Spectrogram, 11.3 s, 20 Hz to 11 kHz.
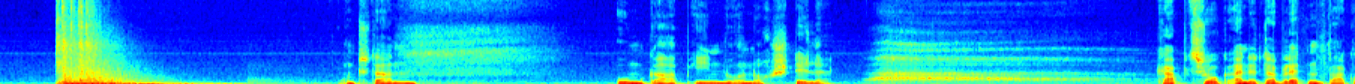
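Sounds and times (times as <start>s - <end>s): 
heavy cold-room door pulled shut with a deep thud: 0.4s - 3.1s
speech: 2.8s - 3.7s, 5.2s - 7.0s, 9.7s - 11.2s.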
